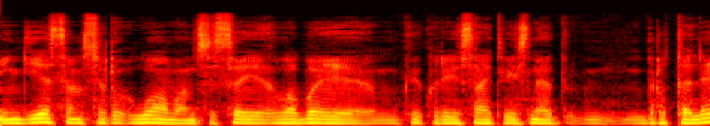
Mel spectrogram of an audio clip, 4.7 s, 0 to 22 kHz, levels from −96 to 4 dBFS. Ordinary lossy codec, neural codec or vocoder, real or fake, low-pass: AAC, 64 kbps; codec, 44.1 kHz, 3.4 kbps, Pupu-Codec; fake; 14.4 kHz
